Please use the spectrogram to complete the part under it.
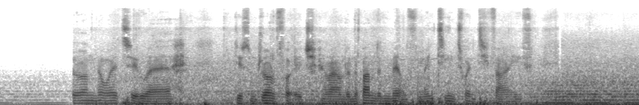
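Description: A man speaks close to the microphone in a relaxed, chatty way.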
